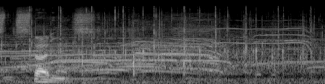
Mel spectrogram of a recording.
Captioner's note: applause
